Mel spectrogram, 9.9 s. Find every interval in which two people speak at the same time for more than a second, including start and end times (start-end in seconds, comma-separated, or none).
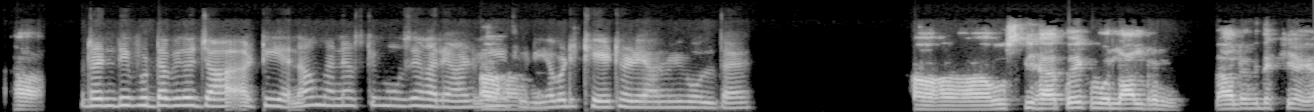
none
